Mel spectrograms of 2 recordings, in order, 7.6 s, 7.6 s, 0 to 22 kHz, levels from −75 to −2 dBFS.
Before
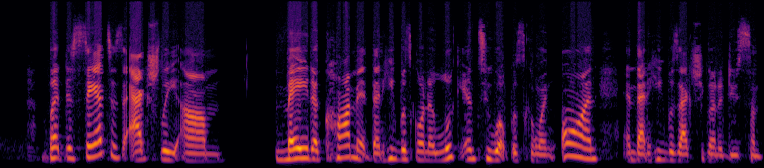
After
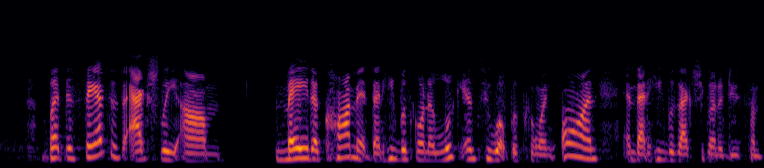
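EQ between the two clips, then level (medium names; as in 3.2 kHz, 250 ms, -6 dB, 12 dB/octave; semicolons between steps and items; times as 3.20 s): cabinet simulation 300–2200 Hz, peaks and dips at 340 Hz -8 dB, 560 Hz -5 dB, 840 Hz -8 dB, 1.4 kHz -5 dB; +3.0 dB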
